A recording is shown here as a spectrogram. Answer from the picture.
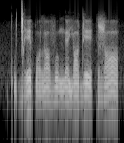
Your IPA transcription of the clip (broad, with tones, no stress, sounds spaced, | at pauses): kʷʼ ɘ˩ ɡ͡ǀ eː˧˥˧ p ɔ˩ l ɒ˧˩ v o˧˩ ŋ ɛ˧˩ j ɒ˥˧ d e˥˧ | ɮ ɒː˧˥˧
